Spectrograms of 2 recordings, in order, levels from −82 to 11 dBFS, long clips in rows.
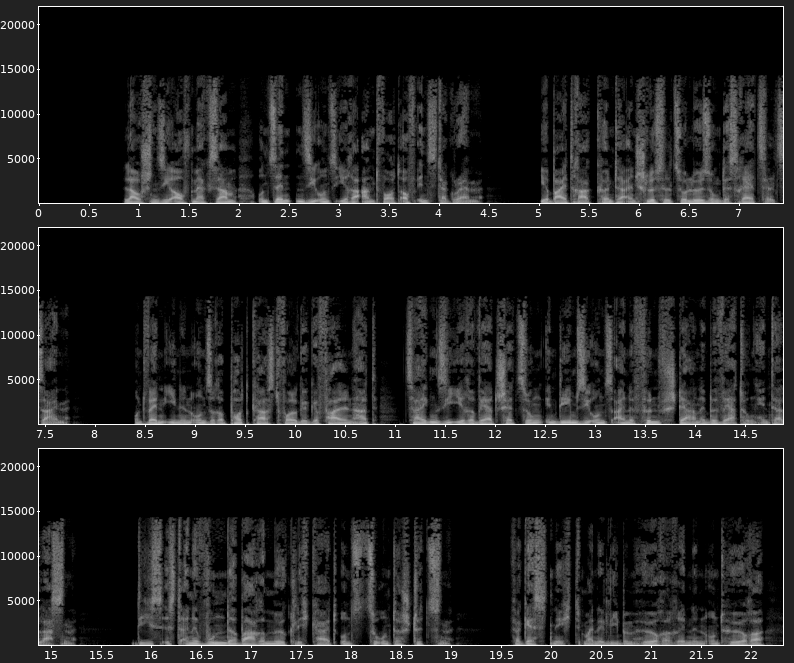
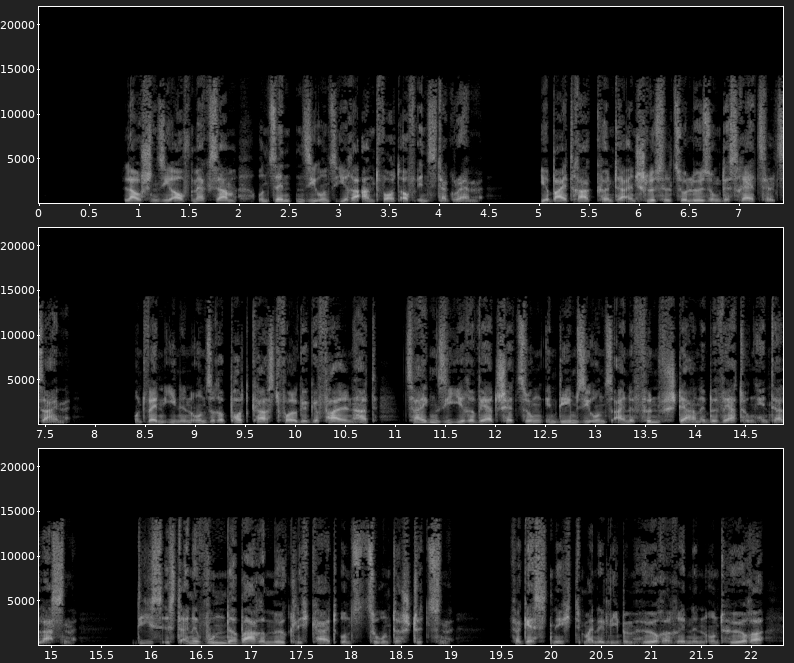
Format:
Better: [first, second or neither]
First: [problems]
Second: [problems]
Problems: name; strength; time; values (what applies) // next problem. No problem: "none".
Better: first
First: none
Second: thin; very; fading below 350 Hz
